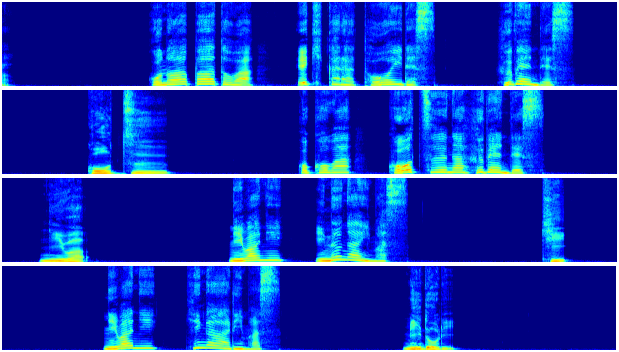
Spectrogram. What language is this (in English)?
Japanese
